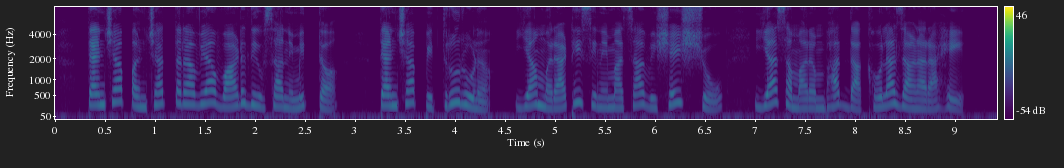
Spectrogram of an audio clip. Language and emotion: Marathi, neutral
